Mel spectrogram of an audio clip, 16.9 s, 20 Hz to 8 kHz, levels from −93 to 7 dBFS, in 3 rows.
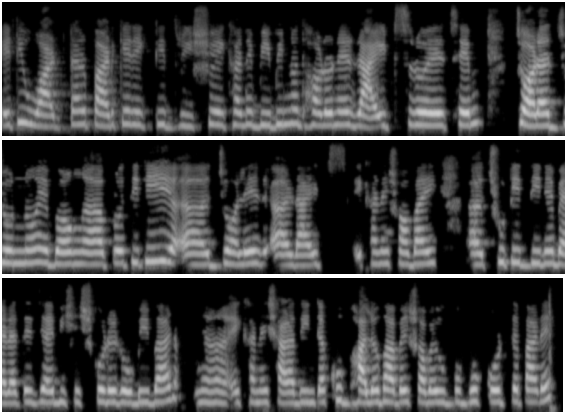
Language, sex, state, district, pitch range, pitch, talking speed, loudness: Bengali, female, West Bengal, Purulia, 250-285 Hz, 265 Hz, 155 wpm, -25 LUFS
